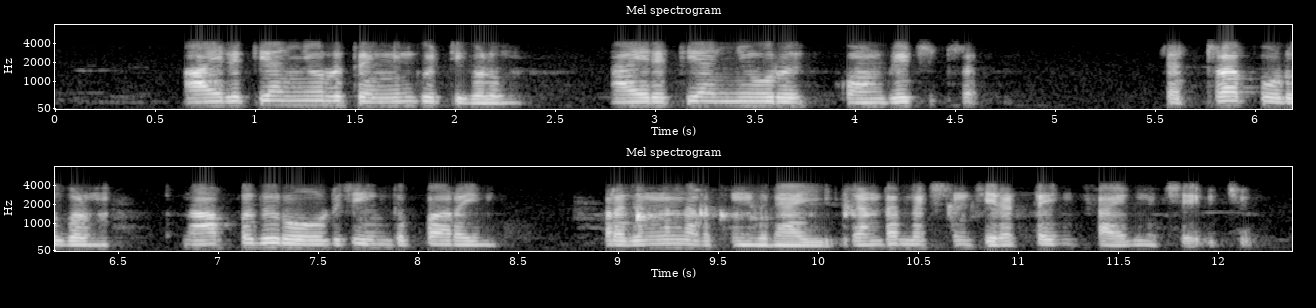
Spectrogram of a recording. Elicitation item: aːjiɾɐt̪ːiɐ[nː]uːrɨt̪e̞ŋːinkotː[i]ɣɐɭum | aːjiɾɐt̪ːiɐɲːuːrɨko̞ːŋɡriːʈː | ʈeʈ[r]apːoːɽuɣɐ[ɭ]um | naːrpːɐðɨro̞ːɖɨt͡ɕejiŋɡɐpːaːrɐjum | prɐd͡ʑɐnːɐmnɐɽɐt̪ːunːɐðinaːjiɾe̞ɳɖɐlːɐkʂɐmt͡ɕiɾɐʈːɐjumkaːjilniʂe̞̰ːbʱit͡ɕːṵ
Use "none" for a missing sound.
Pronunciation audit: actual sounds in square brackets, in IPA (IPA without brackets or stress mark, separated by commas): ɲː, i, r, ɭ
